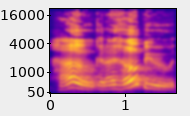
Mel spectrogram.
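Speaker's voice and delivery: shapeshifter voice. Acted. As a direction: offer help like a mysterious wizard. Shapeshifter character voice.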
